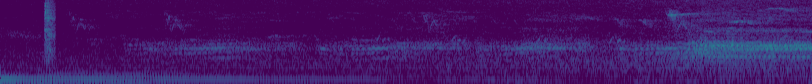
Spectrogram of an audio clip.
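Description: Near silence: faint rural ambience with distant birds calling, the calls a little louder near the end.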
